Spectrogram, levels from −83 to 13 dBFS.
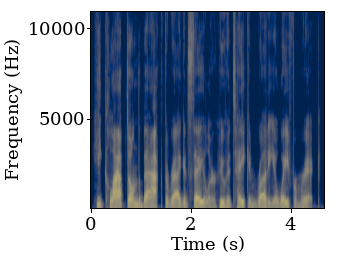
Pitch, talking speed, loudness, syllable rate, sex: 190 Hz, 195 wpm, -20 LUFS, 4.7 syllables/s, female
